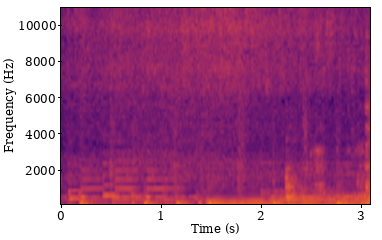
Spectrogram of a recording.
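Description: Pancake batter sizzles in a buttered frying pan, with steady close-up frying hiss and repeated soft scraping swirls of the pan; no talking.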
